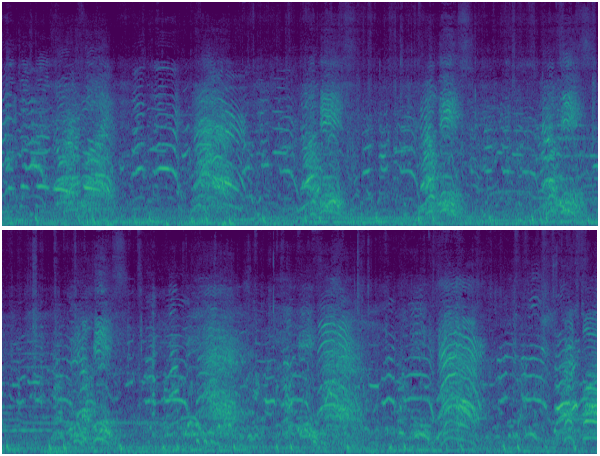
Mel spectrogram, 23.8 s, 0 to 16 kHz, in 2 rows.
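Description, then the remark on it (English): A large protest crowd against police violence in Catskill chants and shouts in rhythmic waves, many voices rising and falling together over a steady murmur of footsteps and chatter as it marches from Catskill Middle School across the Black Bridge over Catskill Creek to the Greene County Courthouse. “The crowd met at Catskills Middle School at 5 p.m. June 4th and walked across the Black Bridge over the Catskill Creek and down to the Greene County Courthouse, where speakers denounced police violence.”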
